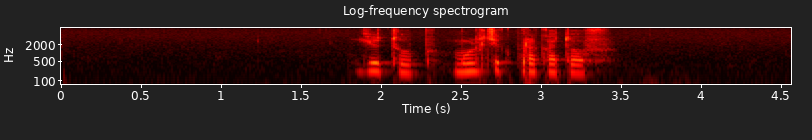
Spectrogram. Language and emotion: Russian, neutral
